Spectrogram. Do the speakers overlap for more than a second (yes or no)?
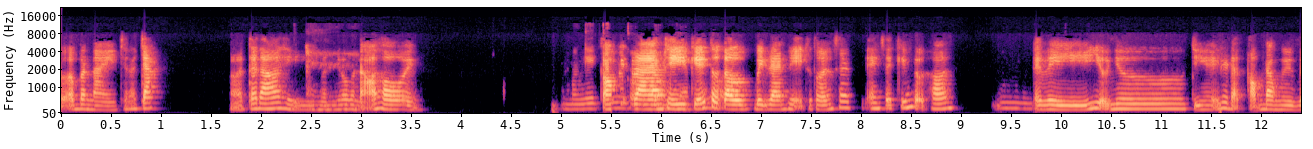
yes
